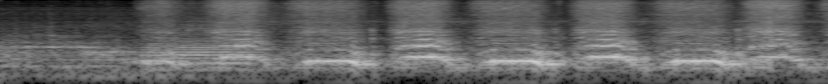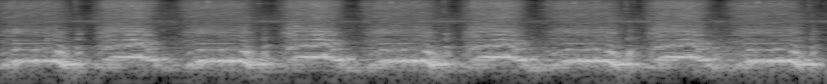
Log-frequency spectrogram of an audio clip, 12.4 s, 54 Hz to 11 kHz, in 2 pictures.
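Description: A3 dual-head UV flatbed printer printing: the print-head carriage shuttles back and forth across the bed, its motor tone rising and falling with each pass, about every three-quarters of a second. It starts about a second in.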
